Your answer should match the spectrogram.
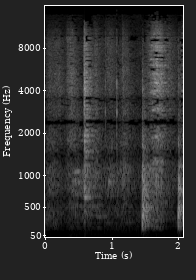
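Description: A kitchen cleaver strikes a wooden cutting board as food is cut: two or three sharp, separate knocks about a second apart.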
